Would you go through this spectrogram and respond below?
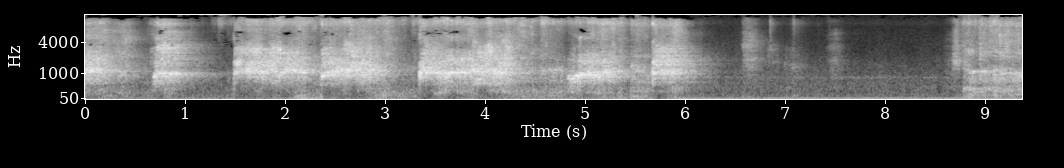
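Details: Shiba Inu Candy, worked up about her walk, lets out a string of raspy, wailing yelps in uneven bursts for about six seconds, then falls mostly quiet apart from faint clicks and one final cry.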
